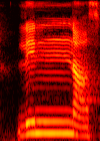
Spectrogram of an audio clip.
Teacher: یہاں پہ غنہ ہو رہا ہے نون کی وجہ سے، نون مشدد کی وجہ سے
